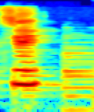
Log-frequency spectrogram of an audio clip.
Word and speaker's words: 鸡: It is a sound formed by the front of tongue against the front part of your hard palate. As the picture shows. Let's start our first one. 鸡.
